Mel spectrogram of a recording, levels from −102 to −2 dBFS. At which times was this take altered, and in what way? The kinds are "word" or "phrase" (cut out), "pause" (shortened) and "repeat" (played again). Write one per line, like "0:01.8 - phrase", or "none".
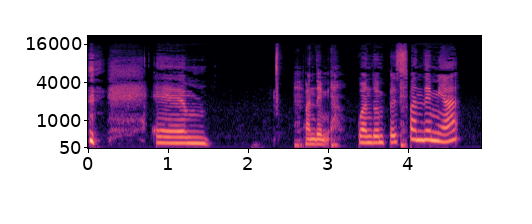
0:02.7 - word
0:03.3 - pause
0:04.0 - word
